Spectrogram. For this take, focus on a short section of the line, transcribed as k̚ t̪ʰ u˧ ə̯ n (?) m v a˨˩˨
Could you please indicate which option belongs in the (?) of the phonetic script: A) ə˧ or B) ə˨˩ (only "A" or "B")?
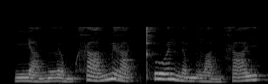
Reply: B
